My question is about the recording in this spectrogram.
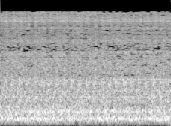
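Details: Toyota Kijang Super engine that came in hard to start and misfiring; loud, ragged, stumbling idle with chuffing. A compression leak was suspected, and the opened head showed a corroded cylinder head and worn pistons from overheating.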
